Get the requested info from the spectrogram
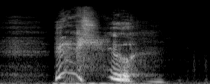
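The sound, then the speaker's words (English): A single sneeze: a rising, voiced gasping inhale, then a sharp breathy burst trailing into a short vocal tail, fairly loud with no talking around it. “I'm gonna sneeze. I can feel it.”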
